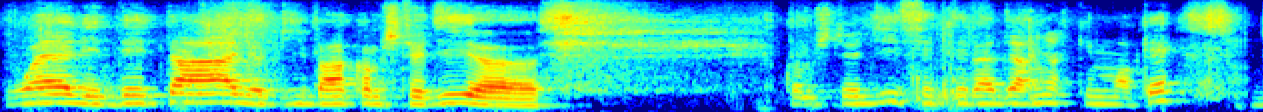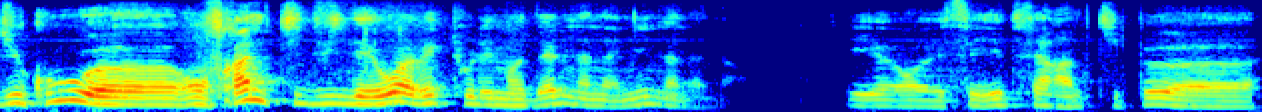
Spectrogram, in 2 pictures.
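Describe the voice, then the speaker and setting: Guy unboxing a toy, jokey and rambling, talks right at you, clear hiss behind. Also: fairly high pitch, normal speed. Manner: joking, rambling, talks straight to the viewer. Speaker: RC hobby channel host. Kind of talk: casual unboxing chat to viewers. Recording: noisy home recording.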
